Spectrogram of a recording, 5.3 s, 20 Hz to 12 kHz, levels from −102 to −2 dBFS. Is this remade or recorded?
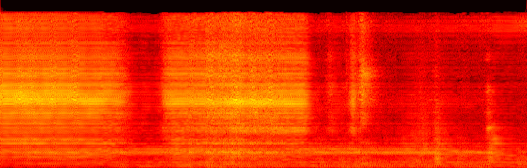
remade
